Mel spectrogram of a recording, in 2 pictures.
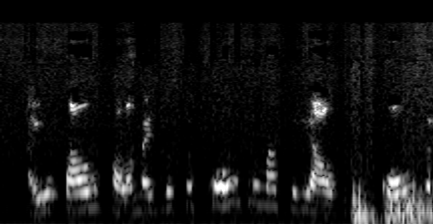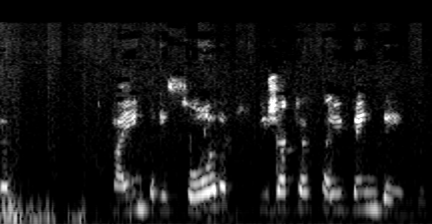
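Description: Noticeable background noise sits behind a woman's voice. She talks at a moderate pace with a high pitch and lively intonation. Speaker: educator. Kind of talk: casual chat. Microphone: audio a bit quiet.

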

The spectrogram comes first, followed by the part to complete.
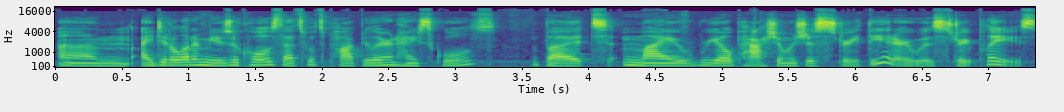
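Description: A woman with an American accent speaks in a very deep, low pitch with fairly even intonation, on a very clean recording with a silent background. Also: moderate pace. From Syracuse, central New York State. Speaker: fitness coach and podcast host. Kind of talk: casual monologue. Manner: many filler words.

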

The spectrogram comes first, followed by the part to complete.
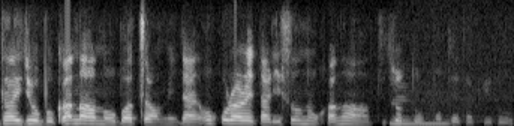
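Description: A woman at a very fast pace, the sound dry and close with no echo. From Kansai, Japan. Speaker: podcast guest, third-generation Korean resident of Japan. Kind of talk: casual chat.

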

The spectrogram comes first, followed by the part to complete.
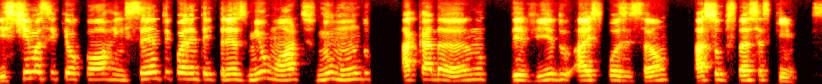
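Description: This man's voice sits high in pitch with ordinary variation, moving at a fairly slow pace in a dry, close sound with no echo. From Brazil, Rio Grande do Sul (Canela). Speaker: live stream host, public servant, council candidate. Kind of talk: panel discussion livestream. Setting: online live stream.

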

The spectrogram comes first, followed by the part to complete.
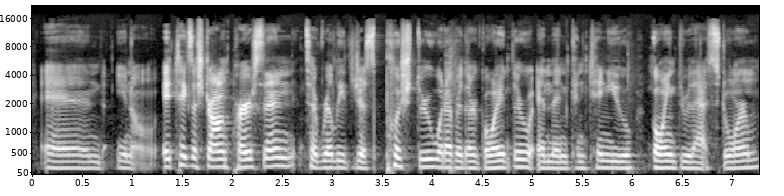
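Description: A plain, everyday voice from a woman with an American accent, fairly low in pitch, with fairly even intonation, a moderate pace and hardly any pauses. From Illinois, Rockford. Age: 20s. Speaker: dancer and choreographer. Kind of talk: casual chat. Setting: studio.

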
